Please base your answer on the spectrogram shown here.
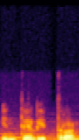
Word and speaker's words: Intellitron: Intellitron. Okay, that's easier to remember. Intel, like intelligent, and Tron, as in Megatron.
